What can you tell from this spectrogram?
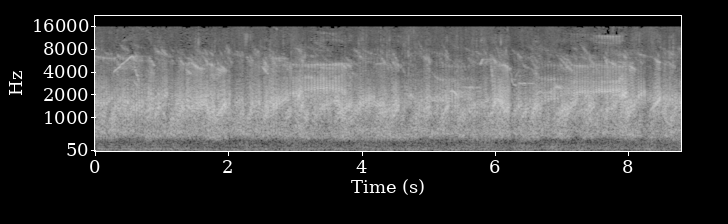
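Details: Many frogs in the water croak together in an unbroken chorus, rough pulsed notes layered thickly with a few faint higher sweeping tones above.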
